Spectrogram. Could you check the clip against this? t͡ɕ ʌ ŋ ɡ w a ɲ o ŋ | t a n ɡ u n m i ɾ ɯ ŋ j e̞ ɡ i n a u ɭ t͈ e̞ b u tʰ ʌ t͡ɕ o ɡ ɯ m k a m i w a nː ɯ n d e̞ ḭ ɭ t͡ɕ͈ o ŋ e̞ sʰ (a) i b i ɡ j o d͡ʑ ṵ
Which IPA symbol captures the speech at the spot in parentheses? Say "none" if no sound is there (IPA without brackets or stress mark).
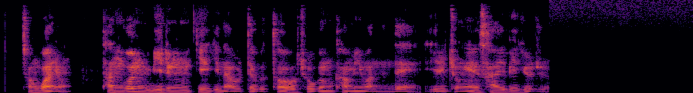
a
